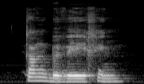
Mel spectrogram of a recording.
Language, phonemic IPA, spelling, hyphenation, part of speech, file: Dutch, /ˈtɑŋ.bəˌʋeː.ɣɪŋ/, tangbeweging, tang‧be‧we‧ging, noun, Nl-tangbeweging.ogg
- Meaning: a pincer movement, a pincer attack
